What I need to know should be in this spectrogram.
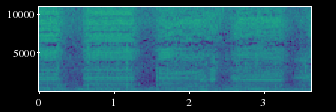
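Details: Buzzing motor whine rising and easing rhythmically about once a second: an electric breast pump running in massage mode, which has adjustable levels up to 9, alongside a suction mode.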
